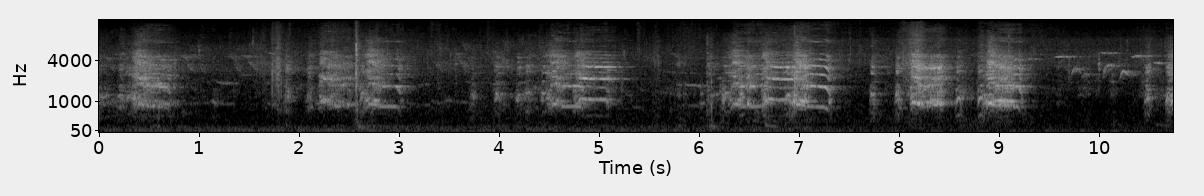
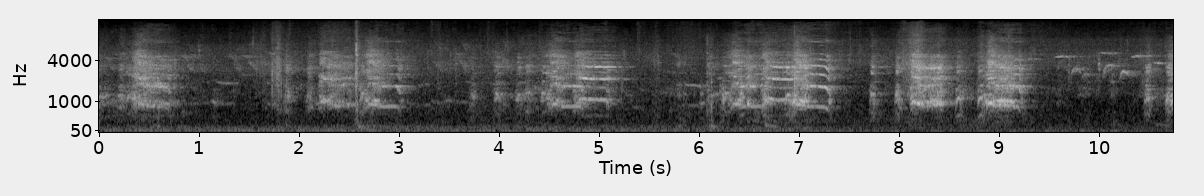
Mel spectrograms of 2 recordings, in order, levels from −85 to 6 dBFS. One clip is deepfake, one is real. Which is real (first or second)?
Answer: first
